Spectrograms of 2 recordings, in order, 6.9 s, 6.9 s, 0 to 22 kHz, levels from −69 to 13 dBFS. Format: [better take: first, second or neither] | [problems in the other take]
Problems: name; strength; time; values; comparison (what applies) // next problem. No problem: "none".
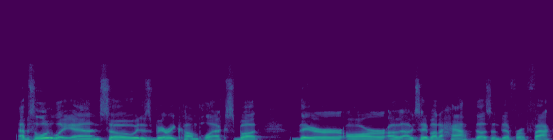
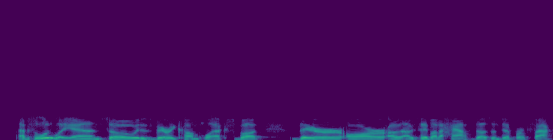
first | phone-call audio; poor line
